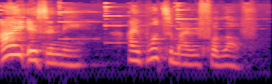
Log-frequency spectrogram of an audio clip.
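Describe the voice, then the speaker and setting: A woman's voice: medium pitch, very animated, moderate pace, fairly bright tone, faint music behind. A woman playing a defiant, plain-spoken young village woman with a Nigerian accent in a film drama, speaking emphatically and indignantly. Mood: indignant, firm. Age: young adult. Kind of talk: naturalistic film drama dialogue.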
